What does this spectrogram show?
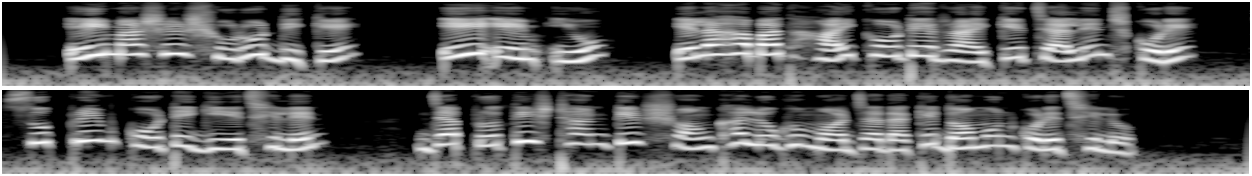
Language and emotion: Bengali, neutral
